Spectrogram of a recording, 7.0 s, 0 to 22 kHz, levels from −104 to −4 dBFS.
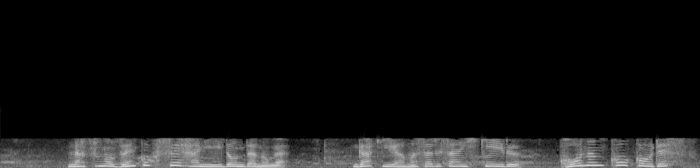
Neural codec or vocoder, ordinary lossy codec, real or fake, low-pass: codec, 16 kHz, 16 kbps, FunCodec, trained on LibriTTS, 50 frames a second; AAC, 16 kbps; fake; 7.2 kHz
